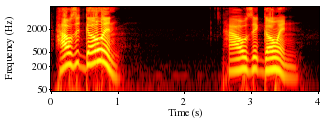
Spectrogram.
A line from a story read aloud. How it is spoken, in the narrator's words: Carlos yells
